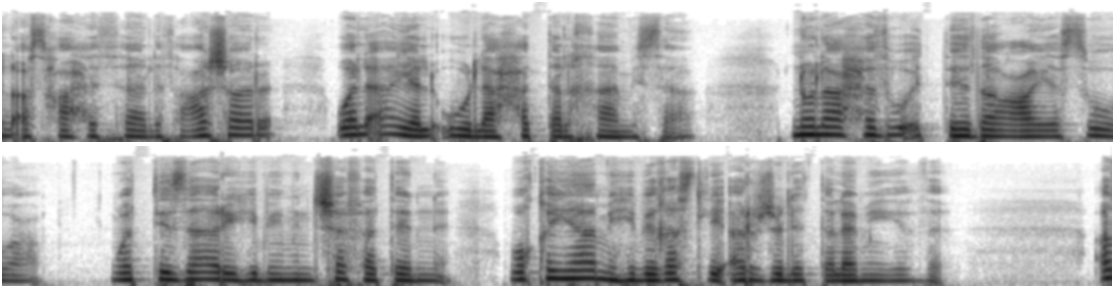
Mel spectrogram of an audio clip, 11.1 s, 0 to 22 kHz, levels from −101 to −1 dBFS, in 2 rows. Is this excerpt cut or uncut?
uncut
